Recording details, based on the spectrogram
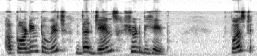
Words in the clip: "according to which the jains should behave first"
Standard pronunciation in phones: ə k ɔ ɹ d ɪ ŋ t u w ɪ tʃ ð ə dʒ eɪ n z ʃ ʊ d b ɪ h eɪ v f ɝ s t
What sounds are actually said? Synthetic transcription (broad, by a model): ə k ɔ ɹ d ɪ ŋ t u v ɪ tʃ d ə dʒ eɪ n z ʃ ʊ d b ɪ h eɪ v f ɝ s t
